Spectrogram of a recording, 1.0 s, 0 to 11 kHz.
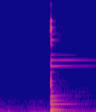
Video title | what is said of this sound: Pisau sembelih VICTORINOX CAP PAYUNG (keluaran lama 1980an) | Desing, anda akan dapat mendengar bunyi desing besi yang berlainan.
